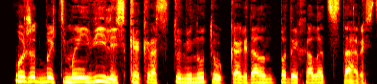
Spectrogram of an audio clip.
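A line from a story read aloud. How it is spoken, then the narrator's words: Laughing. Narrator (Russian): засмеялся доктор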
